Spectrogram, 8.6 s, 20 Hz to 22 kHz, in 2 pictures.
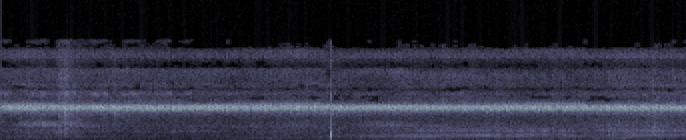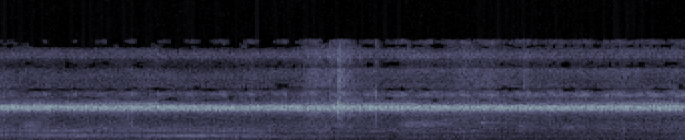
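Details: Wild Asian elephant herd at 7:18 in the morning on 10 December 2016 in Chanthaburi Province, Thailand; a long, wavering, rumbling call with rising and falling tones under a steady high insect drone, with one sharp click.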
